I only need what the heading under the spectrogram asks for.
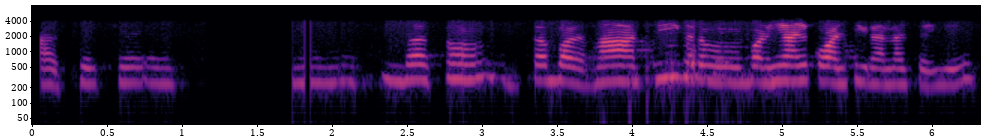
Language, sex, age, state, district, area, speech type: Hindi, female, 60+, Uttar Pradesh, Azamgarh, urban, conversation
